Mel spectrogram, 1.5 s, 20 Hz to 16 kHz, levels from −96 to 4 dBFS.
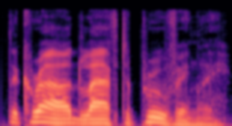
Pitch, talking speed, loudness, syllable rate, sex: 115 Hz, 155 wpm, -17 LUFS, 6.0 syllables/s, male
